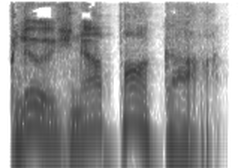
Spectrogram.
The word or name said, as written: Cluj-Napoca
